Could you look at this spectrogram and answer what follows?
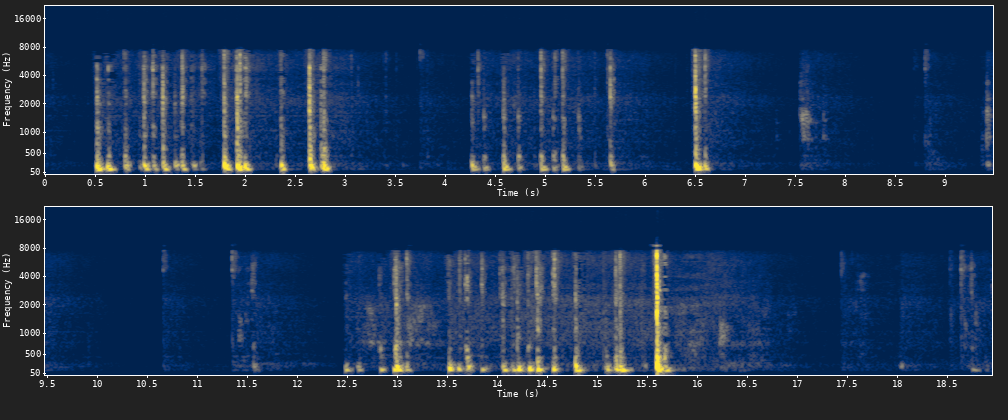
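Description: Bursts of typing on a computer keyboard as a spreadsheet formula is entered, crisp close key clicks in quick clusters separated by silent pauses, with no voices.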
